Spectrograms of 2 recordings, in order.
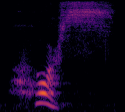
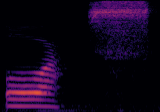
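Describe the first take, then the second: First: Said in the usual way. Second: "Or s" in separate sounds after a puffed h; sounded out. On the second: Shown as a demonstration. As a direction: pause between long "Or" and hissed "s". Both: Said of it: "let's say the word together".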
